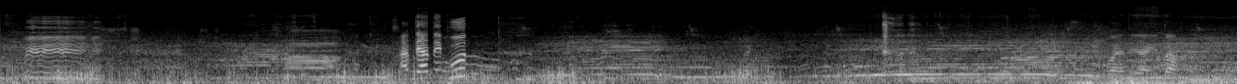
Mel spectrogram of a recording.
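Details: Cattle being loaded onto a truck give several drawn-out, harmonic moos, some deep and some higher and wavering, spread across the stretch, with background music and people's voices throughout.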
